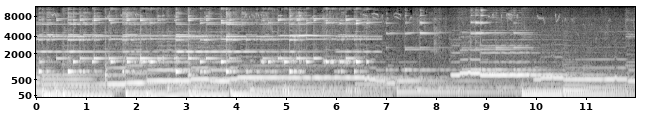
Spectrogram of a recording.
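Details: Chiming xylophone-style melody with a light flute-like line and pulsing low notes fills the recording, with no cattle or other animal calls audible.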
